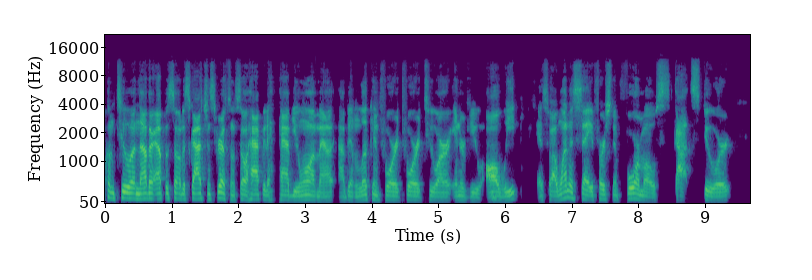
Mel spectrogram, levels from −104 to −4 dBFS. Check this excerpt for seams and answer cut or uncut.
cut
